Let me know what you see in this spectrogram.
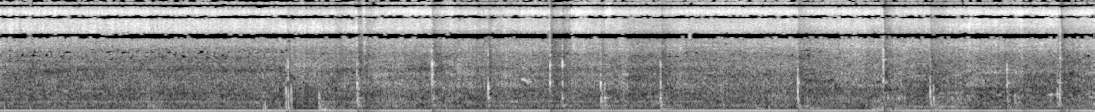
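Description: Cauliflower and mutton masala frying in an aluminium pot as a wooden spatula stirs and scrapes through it, with scattered taps of the spatula against the pot over a steady sizzle. A steady low hum runs underneath.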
